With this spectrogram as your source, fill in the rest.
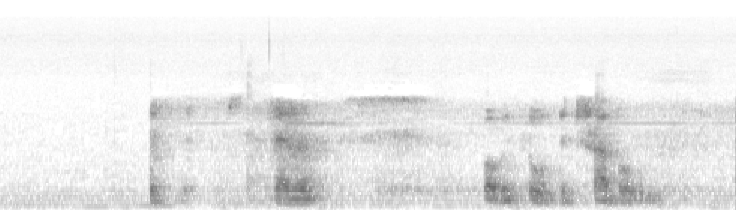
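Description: A radio receiver plays a crackly, thin broadcast through a small laptop speaker.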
